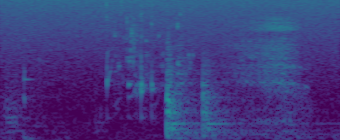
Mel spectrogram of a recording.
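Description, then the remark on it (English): Mankato Brewery Fresh Hop Belgian Style IPA beer glugs and splashes into a glass, a short burst of liquid pouring with a bubbly fizz trailing off, and no talking. “Love that pour.”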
